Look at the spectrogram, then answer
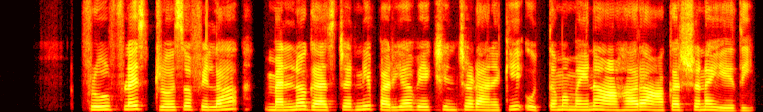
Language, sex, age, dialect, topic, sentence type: Telugu, female, 18-24, Utterandhra, agriculture, question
